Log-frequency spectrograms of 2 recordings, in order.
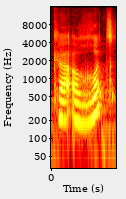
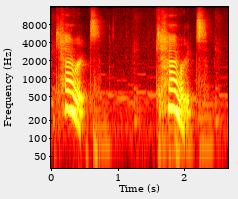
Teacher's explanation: Carrot. En fait, le O, c'est également un schwa sound, et on ne peut pas le deviner parce que le schwa sound peut être représenté par différentes lettres.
